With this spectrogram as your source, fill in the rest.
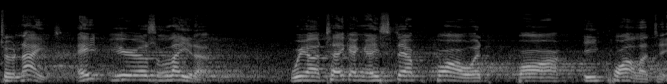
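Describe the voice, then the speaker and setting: A man with a high-pitched voice talks at a very slow pace, with long, frequent pauses, very even loudness and fairly even intonation, over noticeable background noise and audible room echo. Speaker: war veteran, convention delegate. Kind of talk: formal convention speech. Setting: convention hall with audience.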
